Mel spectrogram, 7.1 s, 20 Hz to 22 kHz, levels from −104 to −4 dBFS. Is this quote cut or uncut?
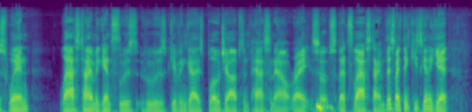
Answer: cut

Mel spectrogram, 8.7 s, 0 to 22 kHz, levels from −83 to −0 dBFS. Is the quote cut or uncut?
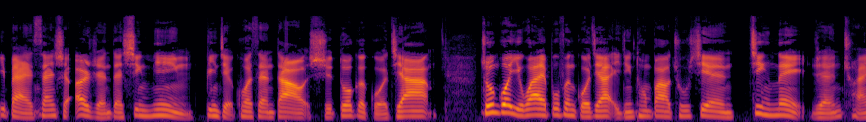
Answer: uncut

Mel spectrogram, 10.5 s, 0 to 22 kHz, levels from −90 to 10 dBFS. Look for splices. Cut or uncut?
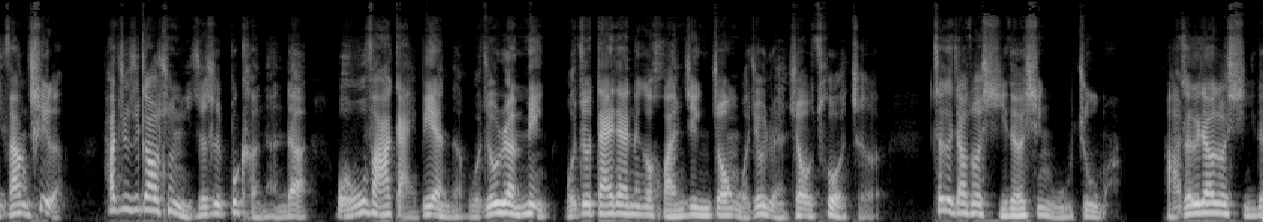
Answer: cut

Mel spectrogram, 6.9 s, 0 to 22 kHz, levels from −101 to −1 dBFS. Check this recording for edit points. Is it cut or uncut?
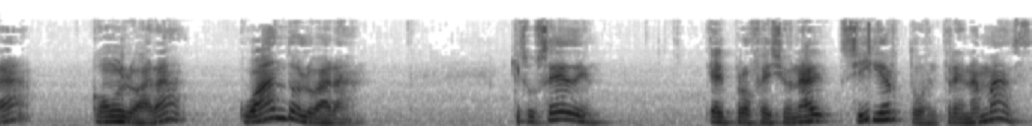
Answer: cut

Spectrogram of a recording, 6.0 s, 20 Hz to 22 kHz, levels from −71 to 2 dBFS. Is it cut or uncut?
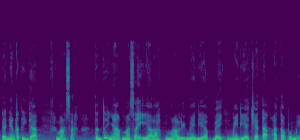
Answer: cut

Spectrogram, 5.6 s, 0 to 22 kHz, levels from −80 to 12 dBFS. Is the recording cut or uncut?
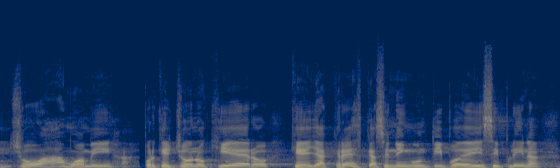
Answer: cut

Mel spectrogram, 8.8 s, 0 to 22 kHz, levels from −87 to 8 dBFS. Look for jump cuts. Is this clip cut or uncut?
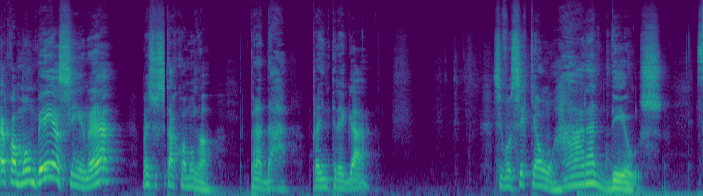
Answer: cut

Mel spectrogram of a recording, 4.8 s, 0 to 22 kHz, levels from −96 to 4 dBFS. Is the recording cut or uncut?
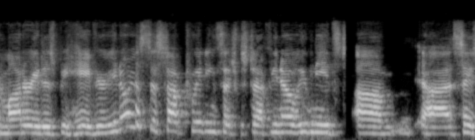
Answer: cut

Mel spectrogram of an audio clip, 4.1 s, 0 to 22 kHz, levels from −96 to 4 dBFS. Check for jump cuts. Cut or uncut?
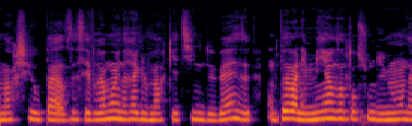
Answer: cut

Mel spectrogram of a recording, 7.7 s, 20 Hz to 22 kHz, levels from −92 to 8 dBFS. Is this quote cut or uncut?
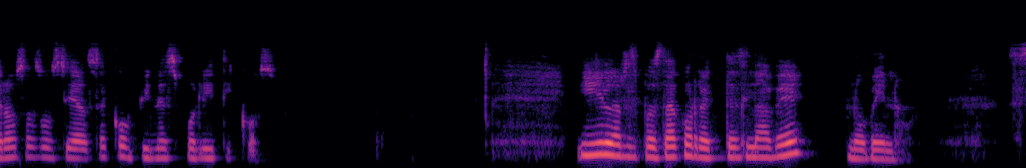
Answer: uncut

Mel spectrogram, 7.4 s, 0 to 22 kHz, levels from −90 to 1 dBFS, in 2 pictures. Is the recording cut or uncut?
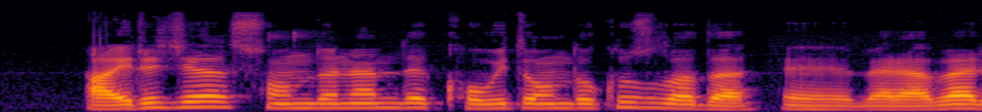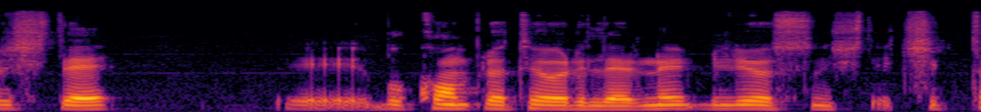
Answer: cut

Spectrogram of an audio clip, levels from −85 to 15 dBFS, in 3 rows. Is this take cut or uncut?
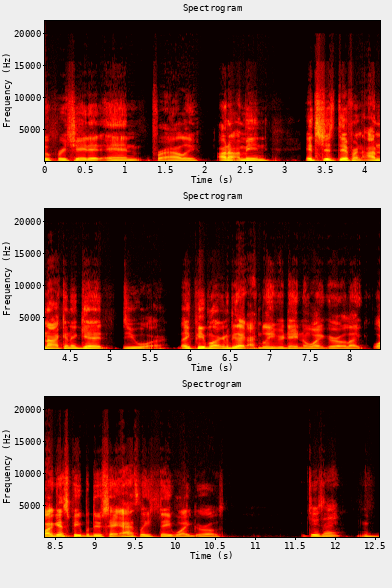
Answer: cut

